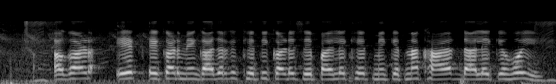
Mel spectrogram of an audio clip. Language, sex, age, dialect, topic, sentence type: Magahi, male, 31-35, Western, agriculture, question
